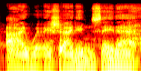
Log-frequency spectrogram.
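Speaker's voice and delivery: very slow, low, quiet aside; hushed regret. Retold or imitated. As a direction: let it sink in, almost under your breath. Instant regret after saying the line.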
